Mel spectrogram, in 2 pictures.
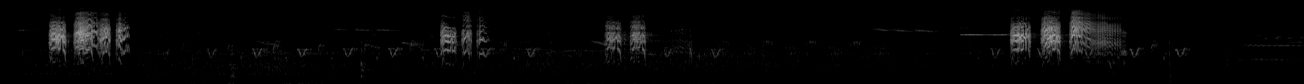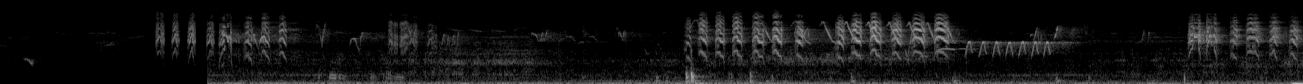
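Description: Orange-fronted parakeets (Eupsittula canicularis) giving harsh, screeching calls: short separate bursts a few seconds apart at first, then from about 15 seconds a denser run of rapid calls over a low background rumble.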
